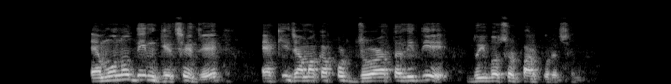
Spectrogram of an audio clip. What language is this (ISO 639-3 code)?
ben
